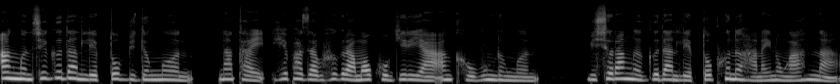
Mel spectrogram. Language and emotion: Bodo, sad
